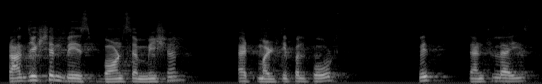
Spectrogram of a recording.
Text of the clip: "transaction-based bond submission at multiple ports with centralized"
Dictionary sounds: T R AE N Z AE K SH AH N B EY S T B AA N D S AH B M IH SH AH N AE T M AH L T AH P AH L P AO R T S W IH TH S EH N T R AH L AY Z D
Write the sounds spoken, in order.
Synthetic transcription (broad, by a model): T R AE N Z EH K SH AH N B EY S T B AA N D S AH M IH SH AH N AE T M AH L T AH P AH L P AO R T S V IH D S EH N T R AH L AY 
